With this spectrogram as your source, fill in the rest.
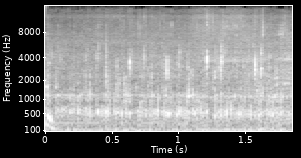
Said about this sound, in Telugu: వాటర్ దమ్ముకు కూడా వచ్చేసింది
